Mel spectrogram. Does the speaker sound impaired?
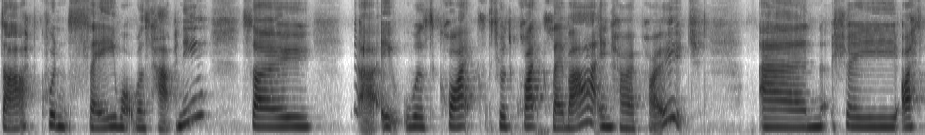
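Yes: deafness, profound; born deaf, recessive gene, Auslan sign language first language, started speaking at age 5; cannot hear interviewer, lip reads questions via recording platform, signs while answering; weekly private speech therapy in childhood, speaks clearly, bilingual Auslan and spoken English.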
